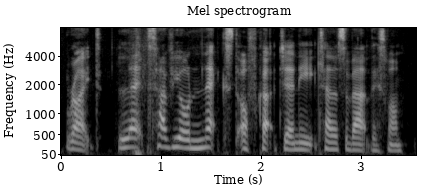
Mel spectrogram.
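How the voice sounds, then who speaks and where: A female podcast interviewer with a slightly low voice. She puts her questions conversationally, as the host of the show. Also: moderate pace, a little mellow.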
